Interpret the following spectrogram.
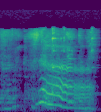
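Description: A child's wordless, drawn-out whine, about a second long, gliding down in pitch.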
